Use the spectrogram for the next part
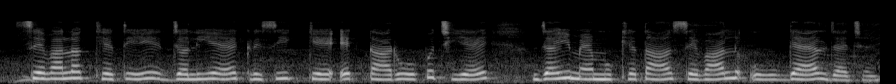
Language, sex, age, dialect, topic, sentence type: Maithili, female, 25-30, Eastern / Thethi, agriculture, statement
